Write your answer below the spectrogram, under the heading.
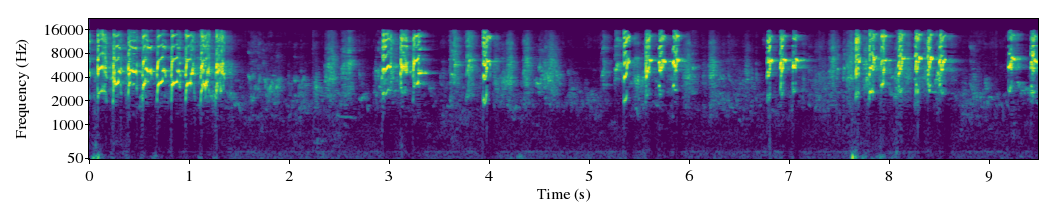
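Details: Lovebird sounds used to call back a lost bird: fast rattling bursts of high, metallic chirps repeated in dense volleys, each lasting about a second, alternating with softer twittering.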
